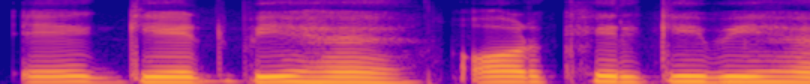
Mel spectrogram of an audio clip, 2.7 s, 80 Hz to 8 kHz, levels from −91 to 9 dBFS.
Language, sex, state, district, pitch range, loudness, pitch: Hindi, male, Tripura, West Tripura, 175-180 Hz, -14 LUFS, 180 Hz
